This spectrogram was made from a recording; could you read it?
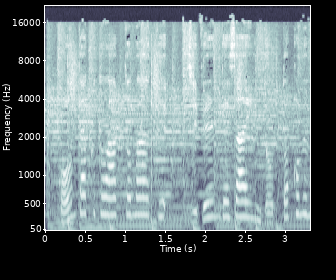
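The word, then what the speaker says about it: contact@jibundesign.com: 読み方はコンタクトアットマーク自分デザイン .com までお待ちしています。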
